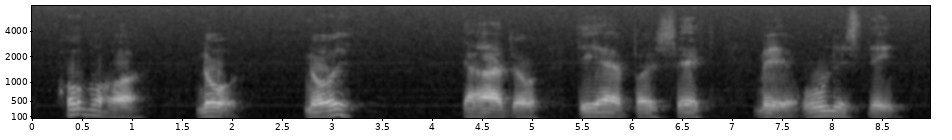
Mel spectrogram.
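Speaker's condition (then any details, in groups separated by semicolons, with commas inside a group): ALS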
